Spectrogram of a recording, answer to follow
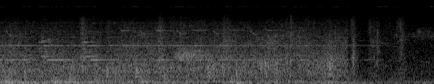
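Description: Drama soundtrack music dying away into faint outdoor ambience with a few soft knocks, dropping quieter about three and a half seconds in.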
